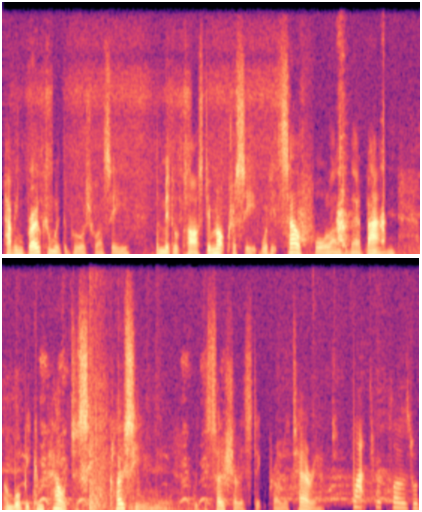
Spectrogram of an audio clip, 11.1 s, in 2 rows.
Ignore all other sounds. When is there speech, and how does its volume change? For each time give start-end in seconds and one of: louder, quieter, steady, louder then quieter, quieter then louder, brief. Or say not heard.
0.0-11.1 quieter.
